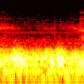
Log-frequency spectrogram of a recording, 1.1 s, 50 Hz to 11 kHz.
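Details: Fast, soft, rhythmic whooshing fetal heartbeat at 34 weeks of pregnancy, about 150 a minute over a low hum, picked up by a fetal monitor; the baby girl has hiccups and is moving.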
